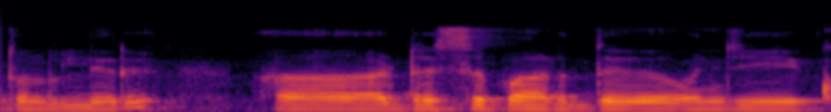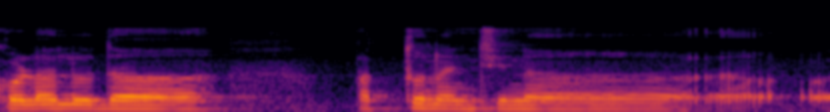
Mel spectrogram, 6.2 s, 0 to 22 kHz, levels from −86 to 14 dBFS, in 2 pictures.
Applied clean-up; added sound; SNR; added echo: none; none; none; none.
